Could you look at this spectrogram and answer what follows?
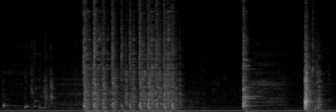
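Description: Kitchen containers handled on the counter: a rapid clicking rattle for about a second and a half, then two sharp knocks about a second apart.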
